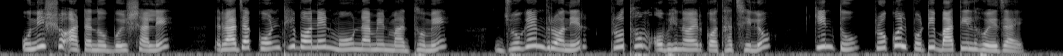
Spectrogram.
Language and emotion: Bengali, neutral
